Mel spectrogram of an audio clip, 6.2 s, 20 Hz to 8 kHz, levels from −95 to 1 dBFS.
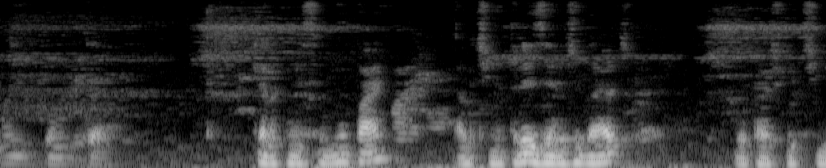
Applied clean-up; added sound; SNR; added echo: classical method WPE with log-MMSE.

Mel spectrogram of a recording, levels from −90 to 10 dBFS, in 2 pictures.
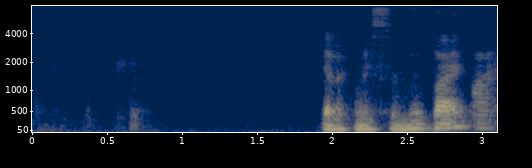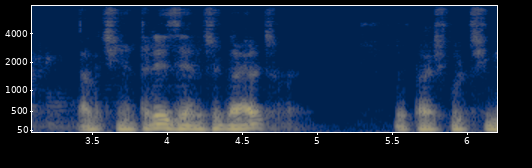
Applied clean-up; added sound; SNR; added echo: neural mask model DeepFilterNet 3.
